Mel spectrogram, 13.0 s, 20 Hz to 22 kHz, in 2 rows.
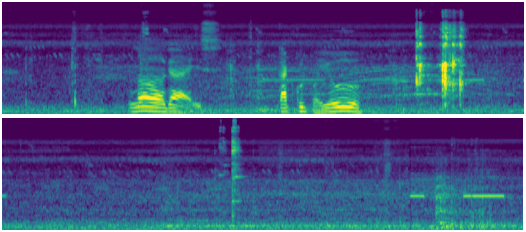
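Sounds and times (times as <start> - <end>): cooking utensils clinking: 5.2 - 5.9, 9.2 - 9.8.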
